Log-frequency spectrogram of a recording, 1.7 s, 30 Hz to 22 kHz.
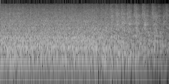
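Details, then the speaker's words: Lawn mower after the no-start fault was fixed by adjusting the micro switch and taking up its cable 2–3 mm, restarted to confirm the fix: catches and runs with a fast, even buzz, then winds down cleanly at shutoff. "So it starts and stops. Let's do it again. Just testing just for fail safe."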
